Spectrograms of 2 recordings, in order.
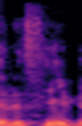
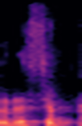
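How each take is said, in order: First: रिसीट with long "ee", no P; silent P. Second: रिसिप्ट with P sounded before T; common mispronunciation. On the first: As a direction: say रिसीट as "ri-seet". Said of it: "please इसको रिसिप्ट ना कहें". (रिसीट में पी silent) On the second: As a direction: say रिसिप्ट as "ri-sipt". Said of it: "जिसको लोग रिसिप्ट कहते हैं". (रिसिप्ट में पी की आवाज़) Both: Shown as a demonstration.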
